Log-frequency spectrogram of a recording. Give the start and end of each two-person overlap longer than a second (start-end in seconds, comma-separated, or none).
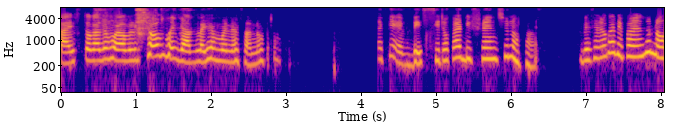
none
